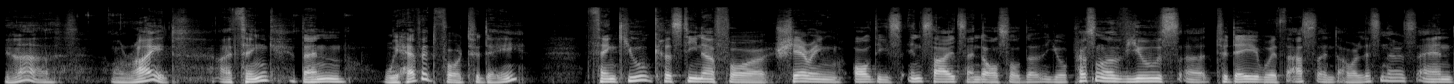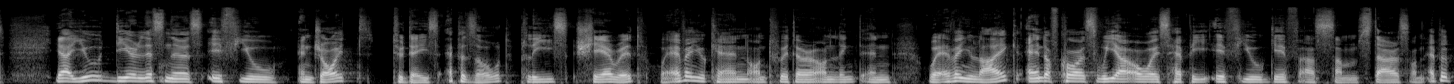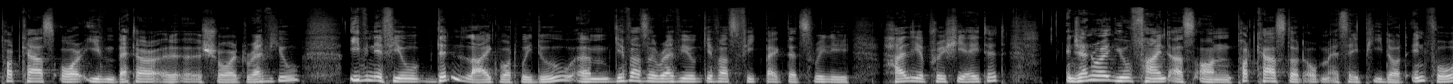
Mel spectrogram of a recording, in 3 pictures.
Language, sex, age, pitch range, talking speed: English, male, 50-69, 110-140 Hz, 145 wpm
